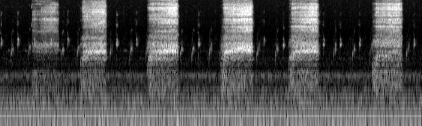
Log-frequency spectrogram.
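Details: Female barn owl feeding her wild nestlings small bits of rabbit in a nest box. The chicks give six rasping, breathy hisses, each roughly half a second, coming about once a second, with a constant low electrical hum underneath.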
